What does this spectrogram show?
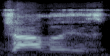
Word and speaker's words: Jhala: Like I said, man, Jala, Jayla really, but Jala that's how she pronounce it.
